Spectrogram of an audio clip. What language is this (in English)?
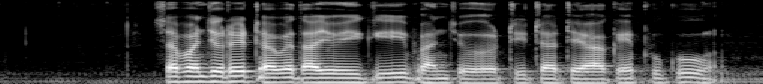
Javanese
